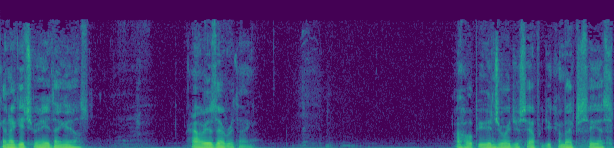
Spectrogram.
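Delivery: hushed, flat, uninterested drone, very quiet and low. Retelling a meal out, the speaker quotes the waitress, imitating a monotone waitress. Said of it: "she was really quite monotone".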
